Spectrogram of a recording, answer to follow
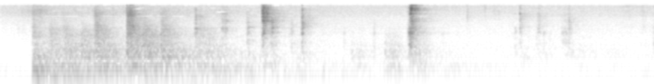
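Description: A loud, low rumbling thud lasting about a second, then two sharp metallic clicks, from hands and tools working on a rear drum brake assembly.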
